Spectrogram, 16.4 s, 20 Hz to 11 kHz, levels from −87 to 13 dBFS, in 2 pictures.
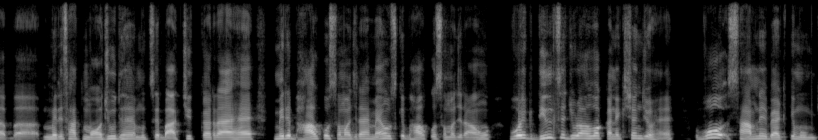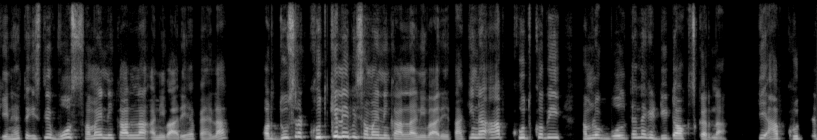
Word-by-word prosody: ब 110 Hz, -1 st, -3 dB
मेरे 150 Hz, +2 st, +2 dB
साथ 160 Hz, -2 st, -2 dB
मौजूद 135 Hz, +7 st, +1 dB
है, 155 Hz, 0 st, 0 dB
मुझसे 130 Hz, -4 st, -5 dB
बातचीत 105 Hz, +12 st, +1 dB
कर 140 Hz, 0 st, 0 dB
रहा 135 Hz, 0 st, +5 dB
है, 135 Hz, 0 st, +2 dB, 0.2 s
मेरे 185 Hz, +3 st, +4 dB
भाव 175 Hz, -, +4 dB
को 200 Hz, -, +2 dB
समझ 160 Hz, -4 st, -3 dB
रहा 165 Hz, 0 st, +1 dB
है, 165 Hz, -, -4 dB
मैं 145 Hz, -, +1 dB
उसके 190 Hz, 0 st, -1 dB
भाव 140 Hz, +1 st, 0 dB
को 165 Hz, -, -5 dB
समझ 135 Hz, -2 st, -5 dB
रहा 140 Hz, -2 st, -2 dB
हूँ, 140 Hz, +4 st, -3 dB, 0.2 s
वो 210 Hz, +4 st, +9 dB
एक 215 Hz, -, -3 dB
दिल 210 Hz, +8 st, +3 dB
से -, -, -1 dB
जुड़ा 195 Hz, 0 st, +3 dB
हुआ 190 Hz, +1 st, +5 dB
कनेक्शन 155 Hz, +6 st, -3 dB
जो 175 Hz, -, 0 dB
है -, -, -7 dB, 0.3 s
वो 235 Hz, -, +5 dB
सामने 165 Hz, +3 st, +1 dB
बैठ 145 Hz, -3 st, +1 dB
के 175 Hz, -, -4 dB
मुमकिन 130 Hz, +2 st, -5 dB
है, 175 Hz, -, -2 dB
तो 200 Hz, -, -7 dB
इसलिए 190 Hz, +7 st, -4 dB
वो 260 Hz, +4 st, +2 dB
समय 225 Hz, -4 st, -1 dB
निकालना 215 Hz, -1 st, +1 dB
अनिवार्य 125 Hz, -, -1 dB
है 165 Hz, -, -3 dB
पहला -, -, -2 dB, 0.4 s
और 190 Hz, -, +3 dB
दूसरा 250 Hz, +7 st, +1 dB
खुद 275 Hz, +1 st, +5 dB
के 350 Hz, -, +9 dB
लिए 325 Hz, -1 st, +6 dB
भी 295 Hz, -, -1 dB
समय 245 Hz, -4 st, 0 dB
निकालना 185 Hz, -7 st, 0 dB
अनिवार्य 135 Hz, -6 st, 0 dB
है 110 Hz, -, -8 dB
ताकि 155 Hz, +12 st, -3 dB
ना 245 Hz, -, +2 dB
आप 265 Hz, 0 st, 0 dB
खुद 240 Hz, 0 st, +1 dB
को 260 Hz, -, -2 dB
भी 250 Hz, 0 st, -1 dB, 0.2 s
हम 180 Hz, -, 0 dB
लोग 225 Hz, -4 st, -1 dB
बोलते 200 Hz, +5 st, -1 dB
हैं -, -, -2 dB
ना 260 Hz, -, 0 dB
कि 230 Hz, -, 0 dB
डिटॉक्स 195 Hz, +1 st, +1 dB
करना, -, -, -1 dB, 0.4 s
कि 210 Hz, -, -3 dB
आप 185 Hz, -1 st, -1 dB
खुद 180 Hz, +1 st, -1 dB
से -, -, -7 dB
180 Hz, 270 wpm, -23 LUFS, 145-215 Hz, 0.4 s, वो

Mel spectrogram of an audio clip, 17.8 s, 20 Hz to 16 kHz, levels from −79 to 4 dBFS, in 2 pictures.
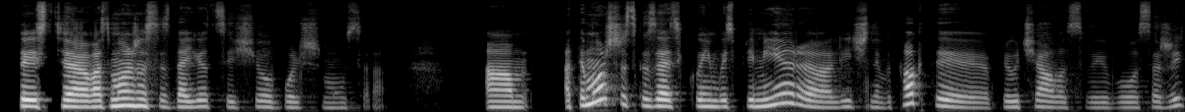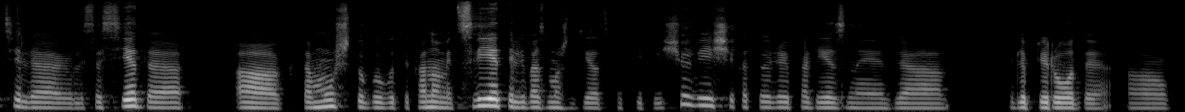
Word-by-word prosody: То 215 Hz, -, +11 dB
есть, 210 Hz, +1 st, +6 dB
а, 200 Hz, -2 st, +9 dB
возможно, 220 Hz, +3 st, +7 dB
создается 195 Hz, -1 st, -4 dB
еще 185 Hz, +2 st, -8 dB
больше 175 Hz, -1 st, -13 dB
мусора. 165 Hz, 0 st, -20 dB, 0.8 s
Ам, 185 Hz, -1 st, +2 dB, 0.2 s
а 195 Hz, -, -3 dB
ты 220 Hz, -, 0 dB
можешь 410 Hz, -, +7 dB
рассказать 220 Hz, -5 st, +2 dB
какой-нибудь 205 Hz, -2 st, -2 dB
пример, 240 Hz, +10 st, +2 dB
а, 190 Hz, -6 st, 0 dB
личный, 185 Hz, 0 st, -11 dB
вот 170 Hz, -, -21 dB
как 300 Hz, +3 st, +1 dB
ты 180 Hz, -8 st, -2 dB
приучала 185 Hz, -1 st, -6 dB
своего 170 Hz, 0 st, -15 dB
сожителя 175 Hz, -3 st, -11 dB
или 155 Hz, -, -20 dB
соседа, 175 Hz, 0 st, -6 dB, 0.4 s
а, 160 Hz, -3 st, -7 dB
к -, -, -47 dB
тому, 180 Hz, +4 st, -6 dB
чтобы 175 Hz, -4 st, -14 dB
вот 165 Hz, 0 st, -17 dB
экономить 175 Hz, -1 st, -10 dB
свет 225 Hz, 0 st, +1 dB
или, 175 Hz, -2 st, -9 dB
возможно, 175 Hz, -3 st, -14 dB
делать 160 Hz, 0 st, -17 dB
какие-то 155 Hz, -1 st, -29 dB
еще 215 Hz, -, -14 dB
вещи, 230 Hz, -3 st, -9 dB
которые 180 Hz, -2 st, -15 dB
полезные 165 Hz, -2 st, -15 dB
для 155 Hz, 0 st, -15 dB, 0.5 s
для 170 Hz, 0 st, -9 dB
природы? 165 Hz, -3 st, -9 dB
А, 155 Hz, -1 st, -19 dB
180 Hz, 150 wpm, -19 LUFS, 165-205 Hz, 0.8 s, То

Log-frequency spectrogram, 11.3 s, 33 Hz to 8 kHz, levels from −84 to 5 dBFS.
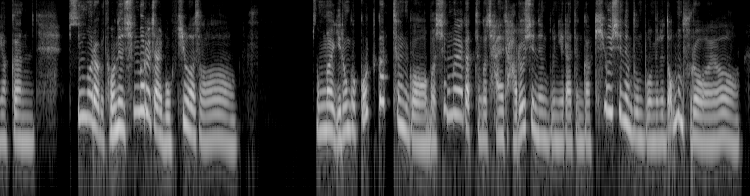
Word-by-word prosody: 약간 160 Hz, -1 st, -4 dB, 0.5 s
식물하고 290 Hz, -, +2 dB
저는 205 Hz, +6 st, +5 dB
식물을 350 Hz, -, +3 dB
잘못 160 Hz, -, +2 dB
키워서 160 Hz, -, -1 dB, 1.1 s
정말 205 Hz, -2 st, +2 dB
이런 190 Hz, +5 st, +2 dB
거 205 Hz, -, -1 dB
꽃 295 Hz, -, 0 dB
같은 455 Hz, -, 0 dB
거, 150 Hz, -3 st, +1 dB
뭐 -, -, -3 dB
식물 320 Hz, -4 st, 0 dB
같은 170 Hz, -, -1 dB
거 160 Hz, -, -2 dB
잘 175 Hz, +3 st, -1 dB
다루시는 180 Hz, 0 st, -1 dB
분이라든가 155 Hz, -1 st, -5 dB
키우시는 345 Hz, -, +1 dB
분 170 Hz, -3 st, -5 dB
보면은 155 Hz, 0 st, -4 dB
너무 265 Hz, -, +1 dB
부러워요. 155 Hz, -, -2 dB
175 Hz, 295 characters per minute, -24 LUFS, 155-240 Hz, 1.1 s, 저는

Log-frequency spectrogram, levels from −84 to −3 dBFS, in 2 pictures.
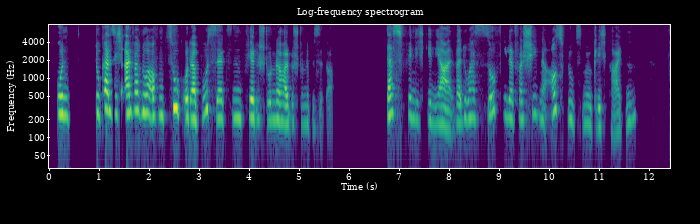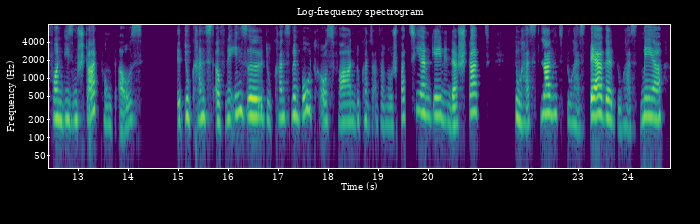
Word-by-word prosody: Und 250 Hz, -3 st, +3 dB, 0.5 s
du 255 Hz, -2 st, -2 dB
kannst 285 Hz, -2 st, +6 dB
dich 250 Hz, 0 st, -6 dB
einfach 265 Hz, +2 st, +6 dB
nur 260 Hz, -4 st, +2 dB
auf 230 Hz, +1 st, 0 dB
'n 235 Hz, -1 st, -6 dB
Zug 320 Hz, +3 st, +6 dB
oder 210 Hz, -2 st, +5 dB
Bus 300 Hz, +9 st, -4 dB
setzen, 215 Hz, 0 st, -5 dB
1/4, 200 Hz, -3 st, -1 dB
1/2 175 Hz, 0 st, 0 dB
Stunde 175 Hz, -1 st, -15 dB
bist 155 Hz, 0 st, -20 dB
du -, -, -24 dB
da. -, -, -20 dB, 1.1 s
Das 245 Hz, +1 st, +3 dB
finde 220 Hz, -4 st, -10 dB
ich 190 Hz, -, -14 dB
genial, 175 Hz, -8 st, -2 dB
weil 180 Hz, -2 st, -4 dB
du 215 Hz, 0 st, -8 dB
hast 215 Hz, 0 st, -12 dB
so 250 Hz, +5 st, -3 dB
viele 230 Hz, -7 st, -8 dB
verschiedene 210 Hz, +2 st, -8 dB
Ausflugsmöglichkeiten 175 Hz, -, -9 dB, 0.6 s
von 215 Hz, -2 st, -1 dB
diesem 200 Hz, -1 st, -5 dB
Startpunkt 200 Hz, -, -1 dB
aus. 200 Hz, +7 st, -7 dB, 0.7 s
Äh, 195 Hz, -, -4 dB
du 225 Hz, +1 st, -2 dB
kannst 215 Hz, +2 st, -4 dB
auf 190 Hz, 0 st, -2 dB
'ne 215 Hz, +2 st, -7 dB
Insel, 235 Hz, -4 st, +5 dB
du 205 Hz, -2 st, -12 dB
kannst 220 Hz, +4 st, -7 dB
mit 240 Hz, 0 st, +1 dB
'nem 210 Hz, -, -10 dB
Boot 280 Hz, +6 st, -3 dB
rausfahren, 185 Hz, -1 st, -4 dB
du 200 Hz, -, -13 dB
kannst 200 Hz, -6 st, -13 dB
einfach 175 Hz, -1 st, -18 dB
nur 165 Hz, -1 st, -14 dB
spazieren 240 Hz, -, -2 dB
gehen 235 Hz, 0 st, 0 dB
in 190 Hz, -3 st, -13 dB
der 165 Hz, +1 st, +1 dB
Stadt. 270 Hz, +5 st, +3 dB, 0.7 s
Du 200 Hz, -5 st, -2 dB
hast 175 Hz, +2 st, -9 dB
Land, 255 Hz, 0 st, +4 dB
du 180 Hz, -1 st, -13 dB
hast 160 Hz, -1 st, -12 dB
Berge, 230 Hz, -3 st, +8 dB
du 155 Hz, -1 st, -18 dB
hast 140 Hz, 0 st, -14 dB
Meer 220 Hz, -1 st, 0 dB
215 Hz, 150 wpm, -22 LUFS, 185-240 Hz, 1.1 s, Berge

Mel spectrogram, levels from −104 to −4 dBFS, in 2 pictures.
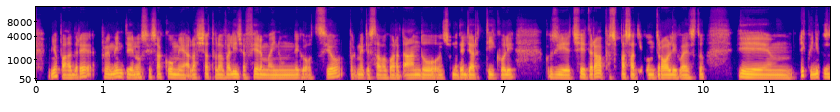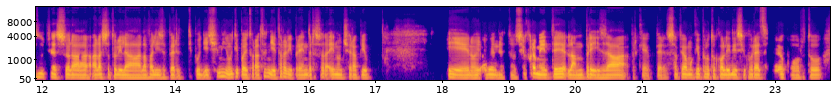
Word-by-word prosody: mio 135 Hz, +4 st, -2 dB
padre 110 Hz, +2 st, -1 dB
probabilmente, 115 Hz, -1 st, -1 dB
non 110 Hz, +2 st, -2 dB
si 115 Hz, -, -3 dB
sa 115 Hz, 0 st, -1 dB
come, 105 Hz, -3 st, 0 dB
ha -, -, -2 dB
lasciato 100 Hz, +1 st, -1 dB
la 100 Hz, -, 0 dB
valigia 105 Hz, +1 st, 0 dB
ferma 100 Hz, -1 st, -1 dB
in 95 Hz, 0 st, -2 dB
un 95 Hz, 0 st, -2 dB
negozio, 100 Hz, +5 st, -2 dB
p -, -, -14 dB
mentre 105 Hz, 0 st, -4 dB
stava 95 Hz, -1 st, 0 dB
guardando 95 Hz, +1 st, 0 dB
insomma 95 Hz, +1 st, -4 dB
degli 100 Hz, 0 st, 0 dB
articoli 100 Hz, 0 st, -1 dB, 0.5 s
così 105 Hz, -2 st, -2 dB
eccetera, 95 Hz, 0 st, +2 dB
ha -, -, +1 dB
pass -, -, 0 dB
passato -, -, +2 dB
i -, -, -9 dB
controlli 100 Hz, -1 st, +2 dB
questo. 95 Hz, +3 st, -2 dB, 0.5 s
Ehm, 100 Hz, -6 st, +1 dB
e 175 Hz, -, -1 dB
quindi 115 Hz, -4 st, -1 dB
cosa 115 Hz, -2 st, -2 dB
è -, -, -2 dB
successo: 110 Hz, -3 st, +4 dB
l'ha 95 Hz, -2 st, +2 dB
ha 100 Hz, -, +2 dB
lasciato 105 Hz, +1 st, +2 dB
lì 100 Hz, -, +2 dB
la 90 Hz, -1 st, +3 dB
la 95 Hz, -, 0 dB
valigia 95 Hz, +1 st, -1 dB
per 95 Hz, -2 st, -3 dB
tipo 105 Hz, -, -5 dB
10 100 Hz, +6 st, 0 dB
minuti, 115 Hz, -6 st, -1 dB
poi 100 Hz, -, +2 dB
è -, -, -8 dB
tornato 95 Hz, +9 st, -3 dB
indietro 120 Hz, 0 st, 0 dB
a -, -, 0 dB
riprendersela 100 Hz, -1 st, -1 dB
e -, -, +1 dB
non 105 Hz, -1 st, -1 dB
c'era 95 Hz, 0 st, -1 dB
più. 95 Hz, 0 st, -3 dB, 1.2 s
E 95 Hz, -5 st, +3 dB
noi 95 Hz, +1 st, 0 dB
abbiam 105 Hz, -1 st, 0 dB
detto 95 Hz, 0 st, -8 dB
sicuramente 110 Hz, +4 st, +4 dB
l'han 95 Hz, 0 st, +1 dB
presa, 95 Hz, 0 st, +3 dB
perché -, -, -10 dB
per -, -, -6 dB
sappiamo 105 Hz, -2 st, +2 dB
che 115 Hz, -, -4 dB
i 110 Hz, -, +1 dB
protocolli 100 Hz, -2 st, 0 dB
di 100 Hz, -1 st, +1 dB
sicurezza 100 Hz, 0 st, +2 dB
in -, -, -6 dB
aeroporto 100 Hz, -1 st, -3 dB
100 Hz, 185 wpm, -24 LUFS, 95-105 Hz, 1.2 s, successo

